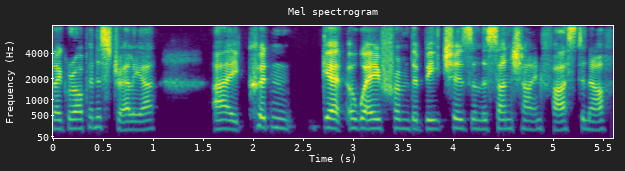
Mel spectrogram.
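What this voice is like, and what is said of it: Noticeable accent. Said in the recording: “as you can probably hear from my accent.”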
